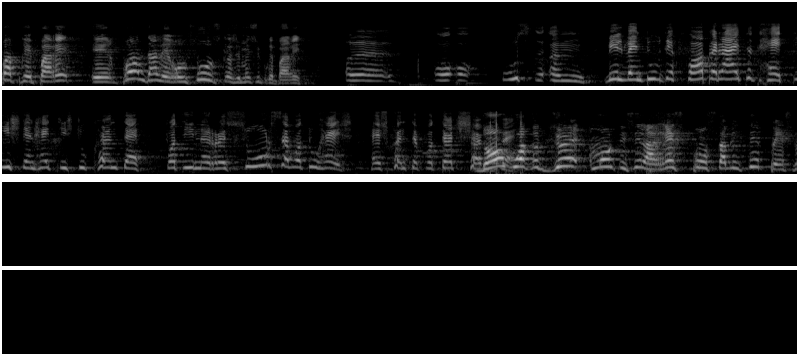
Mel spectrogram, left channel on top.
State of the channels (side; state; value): right; silent; 50 dB below the other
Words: préparé et prendre dans les ressources que je me suis préparé. Weil wenn du dich vorbereitet hättest, dann hättest du von deinen Ressourcen, die du hast könnte von dort schöpfen. Donc on voit que Dieu montre ici la responsabilité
